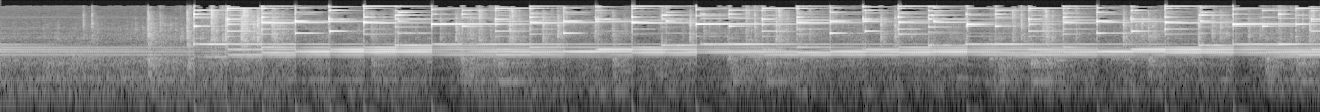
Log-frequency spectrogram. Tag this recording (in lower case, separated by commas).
bell, music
